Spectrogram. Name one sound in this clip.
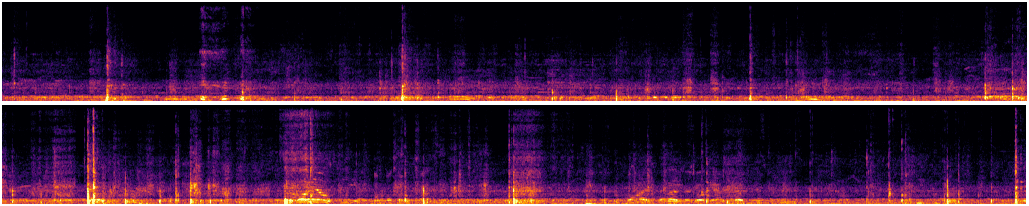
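Tennis balls are struck with rackets in sharp pops.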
